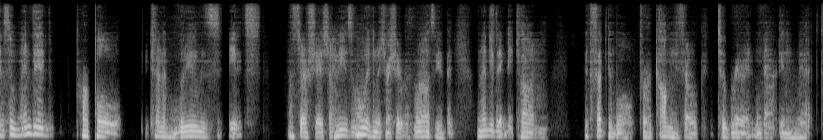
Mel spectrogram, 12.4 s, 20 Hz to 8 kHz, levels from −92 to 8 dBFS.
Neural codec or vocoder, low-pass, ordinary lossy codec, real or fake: codec, 44.1 kHz, 0.9 kbps, DAC; 7.2 kHz; AAC, 48 kbps; fake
